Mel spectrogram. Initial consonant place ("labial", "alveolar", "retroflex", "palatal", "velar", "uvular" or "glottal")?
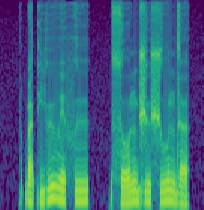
labial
